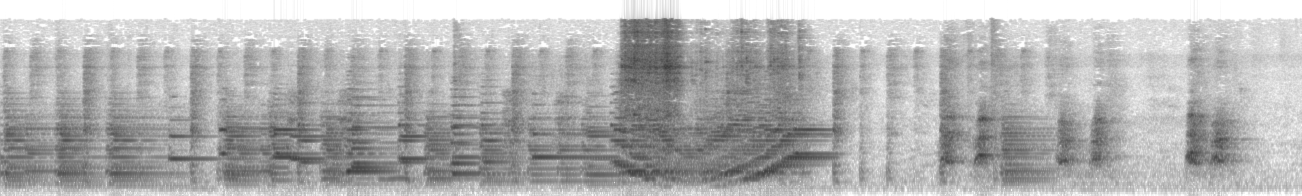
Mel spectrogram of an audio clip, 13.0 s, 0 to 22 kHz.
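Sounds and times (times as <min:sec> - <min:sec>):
electronic keyboard run: 0:06.2 - 0:08.3
dog barking: 0:09.4 - 0:12.6.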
